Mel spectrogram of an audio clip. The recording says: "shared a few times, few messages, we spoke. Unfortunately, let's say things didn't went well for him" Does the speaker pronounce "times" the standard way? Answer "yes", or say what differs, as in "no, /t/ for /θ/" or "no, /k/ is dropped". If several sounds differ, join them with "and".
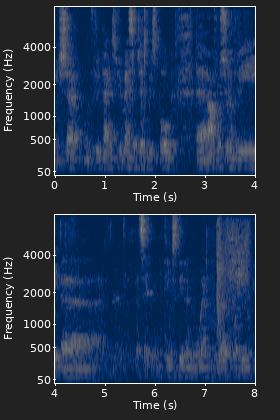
no, /s/ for /z/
